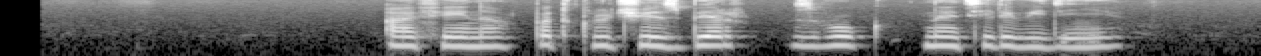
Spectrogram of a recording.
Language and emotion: Russian, neutral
